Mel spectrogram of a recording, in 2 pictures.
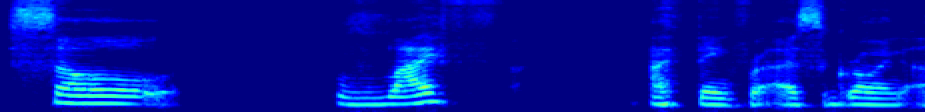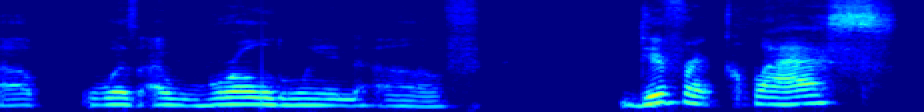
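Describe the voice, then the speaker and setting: A man's voice: a little high, drawn-out words. A man from the Dallas area of Texas, a guest on a casual podcast chat over a remote call. He talks in a reflective, thoughtful way and chuckles between phrases.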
